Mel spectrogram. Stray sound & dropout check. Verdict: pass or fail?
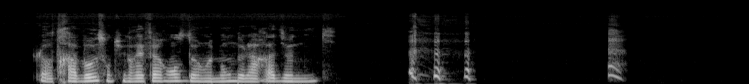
fail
